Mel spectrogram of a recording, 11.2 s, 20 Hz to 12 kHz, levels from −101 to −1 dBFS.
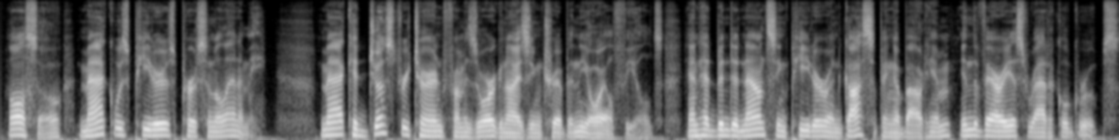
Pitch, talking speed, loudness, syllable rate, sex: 115 Hz, 170 wpm, -19 LUFS, 5.2 syllables/s, male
